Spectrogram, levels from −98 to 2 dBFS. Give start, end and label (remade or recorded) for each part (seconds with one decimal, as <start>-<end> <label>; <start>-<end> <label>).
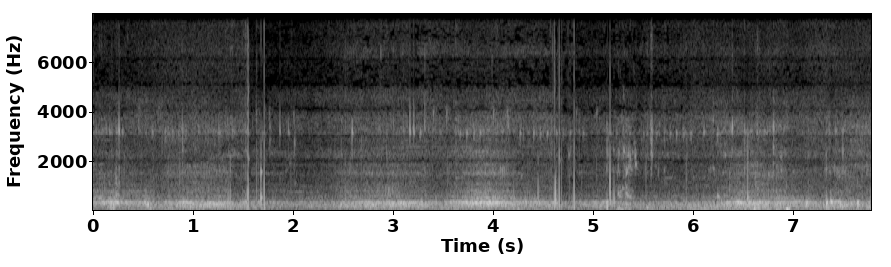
0.0-0.4 recorded; 0.4-1.6 remade; 1.6-5.9 recorded; 5.9-7.8 remade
